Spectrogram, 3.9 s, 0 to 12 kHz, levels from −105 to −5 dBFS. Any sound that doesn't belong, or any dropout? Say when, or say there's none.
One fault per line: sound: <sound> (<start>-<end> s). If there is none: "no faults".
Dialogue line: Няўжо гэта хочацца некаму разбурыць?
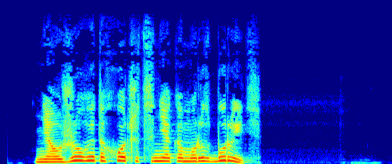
no faults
